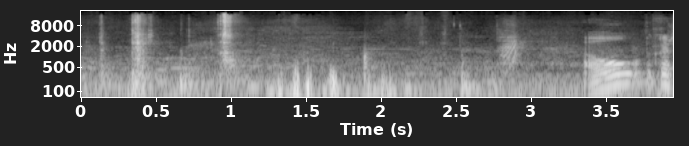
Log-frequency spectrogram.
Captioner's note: door clicking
